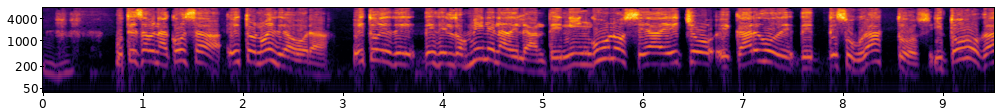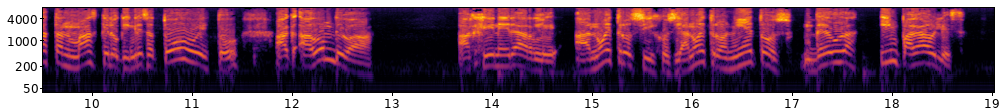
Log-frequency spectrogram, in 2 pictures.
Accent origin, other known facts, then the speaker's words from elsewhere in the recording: Uruguay; los uruguayos tenemos que cambiar la cabeza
